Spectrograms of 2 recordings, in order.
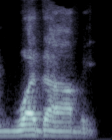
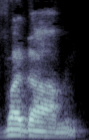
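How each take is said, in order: First: The word begins with a W sound. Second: The word begins with a V sound. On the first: The speaker calls it wrong. "We we we wouldn't say wadami" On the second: The speaker calls it right. "We say vadami"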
